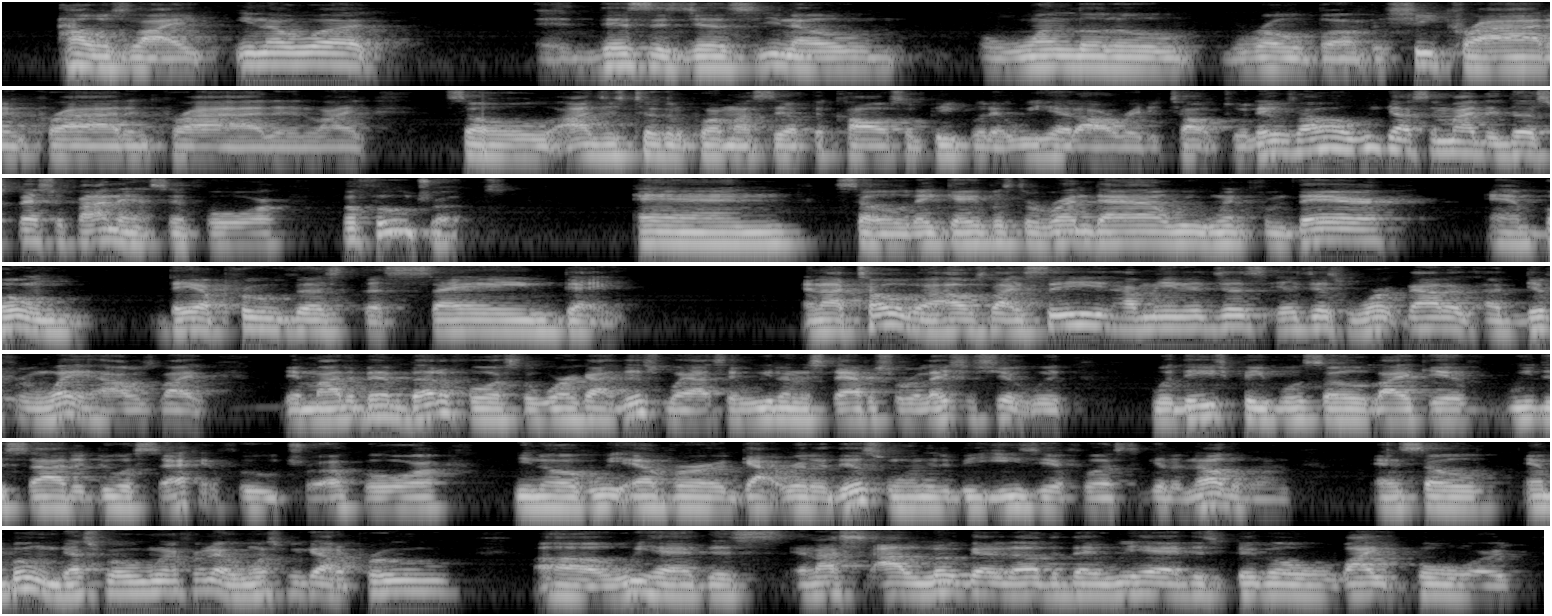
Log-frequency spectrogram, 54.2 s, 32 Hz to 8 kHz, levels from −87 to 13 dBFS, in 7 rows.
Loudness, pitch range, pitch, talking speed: -19 LUFS, 105-125 Hz, 115 Hz, 205 wpm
